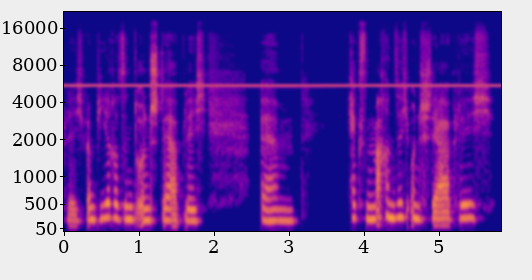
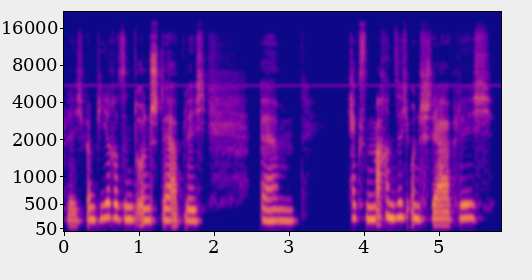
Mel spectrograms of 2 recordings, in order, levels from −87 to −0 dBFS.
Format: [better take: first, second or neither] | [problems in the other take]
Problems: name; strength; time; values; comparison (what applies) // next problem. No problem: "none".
second | high-pitched whine; loud; throughout; 5.5 kHz, 8 dB below the speech; faint in the second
